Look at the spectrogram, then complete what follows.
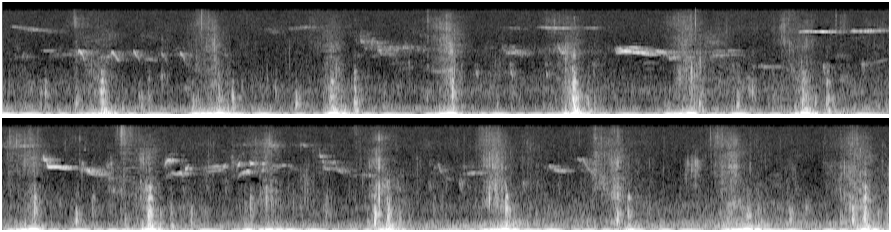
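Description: Walking footsteps on a path, a steady pace of about two steps a second, with small birds chirping now and then.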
